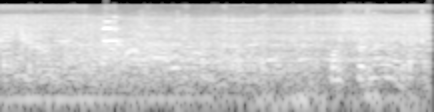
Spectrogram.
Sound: audience laughs

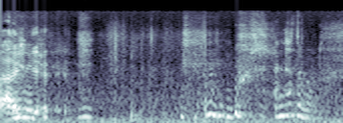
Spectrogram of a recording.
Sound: giggling

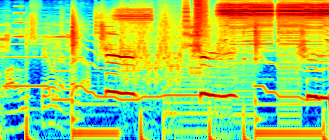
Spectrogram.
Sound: beeping

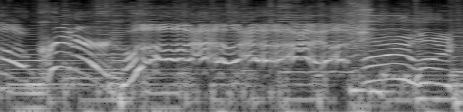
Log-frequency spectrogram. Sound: laughing

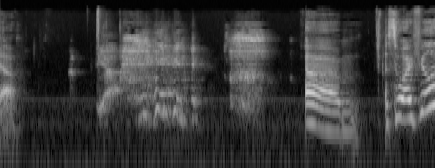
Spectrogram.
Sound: laughs

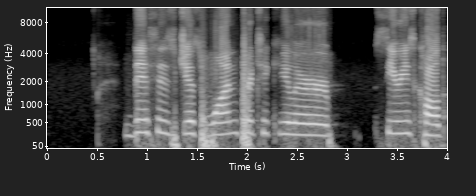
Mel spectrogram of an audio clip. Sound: voiceover

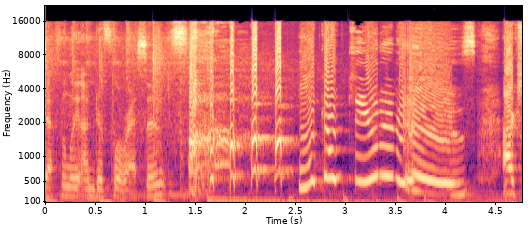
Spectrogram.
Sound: laughing

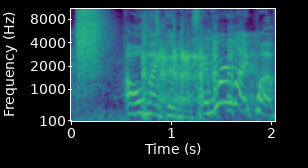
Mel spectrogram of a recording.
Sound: laughter

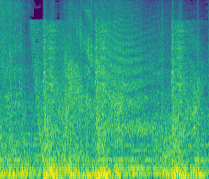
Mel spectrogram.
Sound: sound effect playing

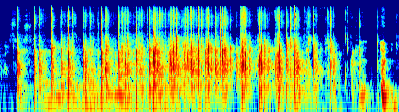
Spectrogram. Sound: applause

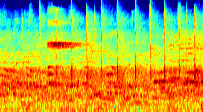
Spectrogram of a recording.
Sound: whistle blaring

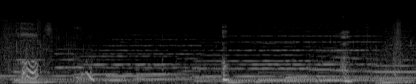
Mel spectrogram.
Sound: Peter groans

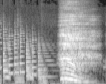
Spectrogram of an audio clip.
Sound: sigh

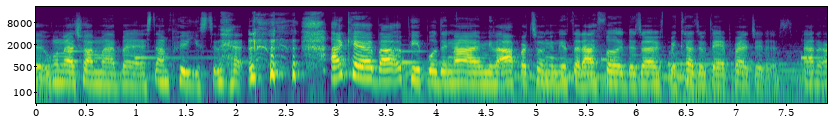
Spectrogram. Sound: chuckle

